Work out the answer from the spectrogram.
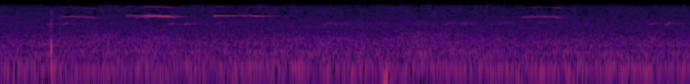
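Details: A young Eurasian pygmy owl calling its parents, perched on a branch in a Jura forest in Switzerland, gives faint, very high, thin hissing notes, spaced irregularly, against a quiet background hiss.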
